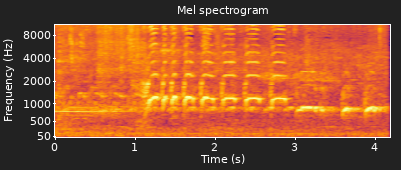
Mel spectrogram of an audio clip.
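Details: Zebra doves, three Bangkok-type and one local bird mixed for training young birds: a rising note leads into a fast run of bubbling coos, then slower drawn-out cooing notes, over faint low hum.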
